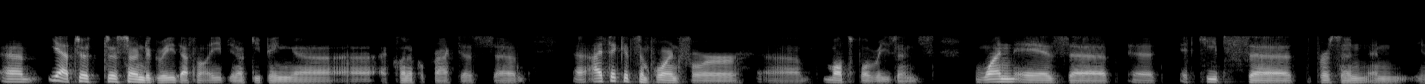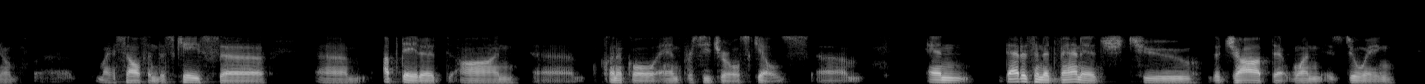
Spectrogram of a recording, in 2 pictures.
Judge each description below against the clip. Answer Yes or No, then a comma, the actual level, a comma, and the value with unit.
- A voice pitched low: Yes, very low, 90 Hz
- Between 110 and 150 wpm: Yes, slow, 135 wpm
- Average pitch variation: Yes, average, 4.2 semitones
